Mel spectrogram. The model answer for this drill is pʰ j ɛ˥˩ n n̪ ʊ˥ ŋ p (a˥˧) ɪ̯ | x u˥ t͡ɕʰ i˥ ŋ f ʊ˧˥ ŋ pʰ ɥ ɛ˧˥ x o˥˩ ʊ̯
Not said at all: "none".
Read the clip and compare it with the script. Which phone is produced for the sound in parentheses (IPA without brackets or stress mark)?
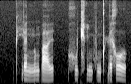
a˧˥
